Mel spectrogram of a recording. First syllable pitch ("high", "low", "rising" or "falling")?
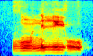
low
